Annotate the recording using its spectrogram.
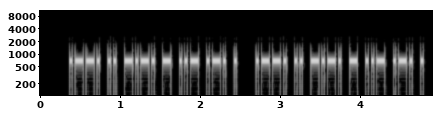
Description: Morse code, heard as a keyed tone, about 34 wpm, 700 Hz. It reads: PICTURE PICTURE
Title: Top 200 Words Repeated 35wpm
